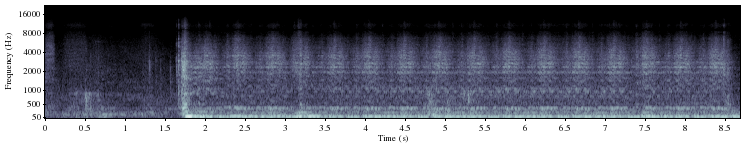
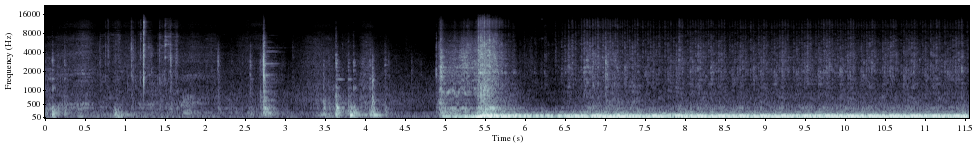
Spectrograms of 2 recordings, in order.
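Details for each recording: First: 1967 Chevy Impala small-block V8, pedal pumped to the floor before cranking; it needed heavy pedal bumping to fire last time: starter churns steadily with even pulses for several seconds but the engine never catches; long cranking without starting. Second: 1967 Chevy Impala small-block V8: quiet handling noises, brief crank, engine catches immediately and settles into a steady, deep, even idle; normal quick start.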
